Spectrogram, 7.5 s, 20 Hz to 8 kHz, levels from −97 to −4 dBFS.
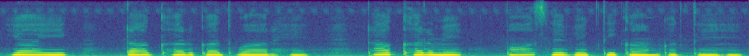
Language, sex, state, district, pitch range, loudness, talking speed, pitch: Hindi, female, Bihar, Kishanganj, 225-260 Hz, -12 LUFS, 120 wpm, 245 Hz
